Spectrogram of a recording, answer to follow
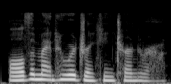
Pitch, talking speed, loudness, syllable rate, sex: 190 Hz, 280 wpm, -16 LUFS, 7.2 syllables/s, female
